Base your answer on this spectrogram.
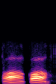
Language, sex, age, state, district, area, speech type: Assamese, male, 18-30, Assam, Majuli, urban, conversation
